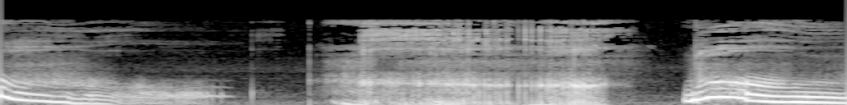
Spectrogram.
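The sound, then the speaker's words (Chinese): A voice imitates a little pig snoring comfortably after burrowing into a big soft quilt: a drawn-out, falling grunt, then a long rasping snort, then another throaty voiced snore. It is moderately loud, with short pauses between the sounds and no words spoken. “小猪掏出一个软和的大被窝，接着一头钻进被窝里，舒服的打起了呼噜。”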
